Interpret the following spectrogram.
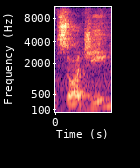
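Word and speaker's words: ဇော်ဂျီ: the sides either called zoji which is the burmese pronunciation of yogi essentially but very specifically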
